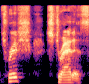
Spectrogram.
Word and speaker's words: Stratus: Why can't I say her name right? Trish Stratus. There's no H on the end of that.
